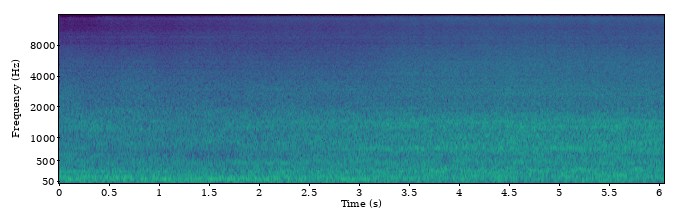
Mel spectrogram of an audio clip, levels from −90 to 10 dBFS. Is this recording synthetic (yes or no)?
yes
